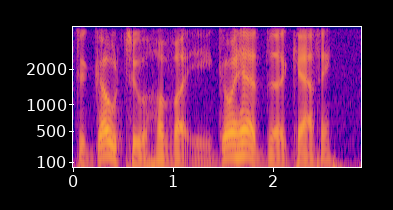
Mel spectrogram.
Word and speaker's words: Hawaii: All right, we've got Hawaii from, actually that's pronounced Hawaii, incidentally, to be politically correct. The W's in the Hawaiian language are pronounced as a V instead of a W.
